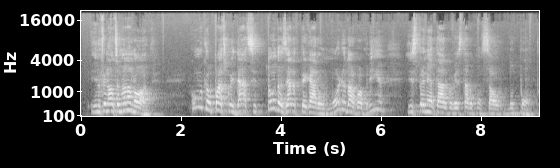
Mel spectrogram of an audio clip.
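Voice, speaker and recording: A man speaks at a moderate pace in a high voice with very wide pitch swings, and the room echo is audible. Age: 60s. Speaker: restaurant owner. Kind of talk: podcast interview. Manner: repetitive, halting.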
